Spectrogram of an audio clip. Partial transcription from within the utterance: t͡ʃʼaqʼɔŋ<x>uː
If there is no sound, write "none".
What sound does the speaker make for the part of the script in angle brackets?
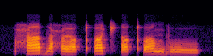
ɡ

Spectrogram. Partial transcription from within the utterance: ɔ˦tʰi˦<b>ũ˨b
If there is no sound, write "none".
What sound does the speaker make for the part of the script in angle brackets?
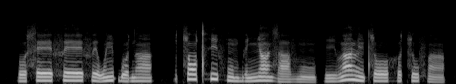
f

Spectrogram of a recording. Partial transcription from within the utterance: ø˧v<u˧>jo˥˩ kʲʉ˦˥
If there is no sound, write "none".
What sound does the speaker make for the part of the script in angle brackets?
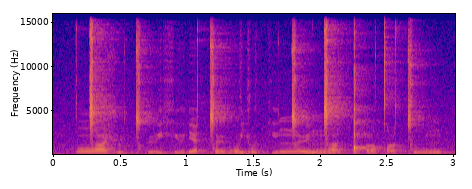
o˧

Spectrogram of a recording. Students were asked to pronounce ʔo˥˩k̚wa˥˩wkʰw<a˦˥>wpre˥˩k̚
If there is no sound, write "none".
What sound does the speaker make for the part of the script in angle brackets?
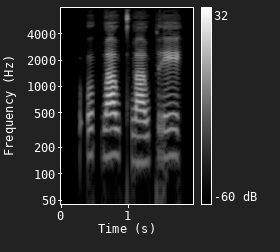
a˦˥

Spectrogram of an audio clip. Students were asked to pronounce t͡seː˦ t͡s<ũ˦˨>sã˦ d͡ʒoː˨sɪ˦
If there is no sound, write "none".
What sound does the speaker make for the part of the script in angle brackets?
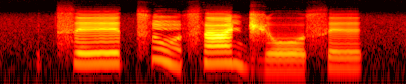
ũ˦˨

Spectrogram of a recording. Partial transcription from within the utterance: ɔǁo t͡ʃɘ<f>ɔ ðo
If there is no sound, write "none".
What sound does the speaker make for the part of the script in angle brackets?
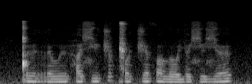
θ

